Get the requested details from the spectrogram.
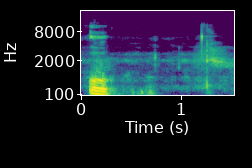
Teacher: it always come above the letter and it's sound is ooh the special thing in this sound is that at the end you have to round your lips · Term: pesh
